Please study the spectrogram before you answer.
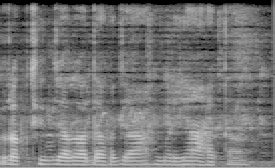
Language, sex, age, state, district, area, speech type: Maithili, female, 45-60, Bihar, Araria, rural, spontaneous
